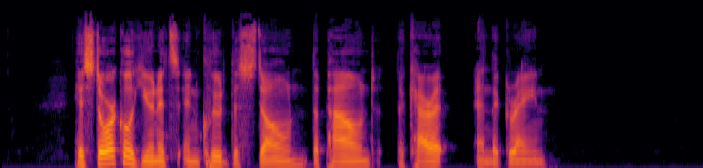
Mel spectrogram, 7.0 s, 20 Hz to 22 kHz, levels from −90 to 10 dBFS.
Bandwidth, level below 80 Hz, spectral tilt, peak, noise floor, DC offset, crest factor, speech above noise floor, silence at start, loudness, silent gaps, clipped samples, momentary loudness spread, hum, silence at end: 15 kHz; -54 dBFS; -4 dB/octave; -2 dBFS; -78 dBFS; under 0.1%; 20 dB; 59 dB; 0.75 s; -19 LUFS; none; under 0.1%; 17 LU; none; 1.6 s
